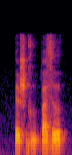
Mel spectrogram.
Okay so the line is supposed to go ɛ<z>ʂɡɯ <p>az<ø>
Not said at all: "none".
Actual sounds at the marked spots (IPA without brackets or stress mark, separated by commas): none, p, ə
